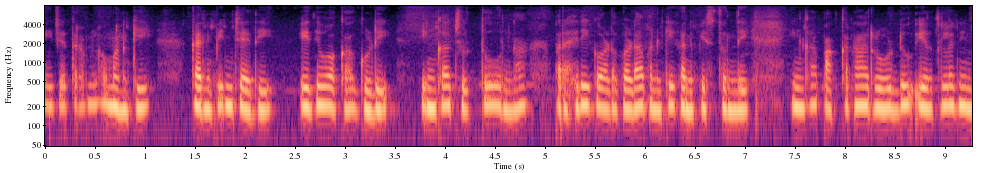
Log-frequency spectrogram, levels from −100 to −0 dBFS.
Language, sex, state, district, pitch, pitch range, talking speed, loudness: Telugu, female, Telangana, Nalgonda, 200 Hz, 190-210 Hz, 110 wpm, -18 LUFS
